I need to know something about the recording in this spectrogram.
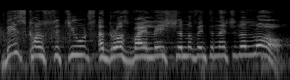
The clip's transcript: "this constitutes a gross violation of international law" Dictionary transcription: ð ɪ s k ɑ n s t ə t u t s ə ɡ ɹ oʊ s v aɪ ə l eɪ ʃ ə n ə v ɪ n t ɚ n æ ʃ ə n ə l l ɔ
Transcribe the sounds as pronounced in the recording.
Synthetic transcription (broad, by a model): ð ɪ s k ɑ n s t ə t u t s ə ɡ ɹ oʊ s v aɪ ə l eɪ ʃ ə n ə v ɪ n t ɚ n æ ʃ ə n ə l l ɔ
